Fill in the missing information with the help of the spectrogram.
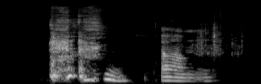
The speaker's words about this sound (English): sorry, I have to cough.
